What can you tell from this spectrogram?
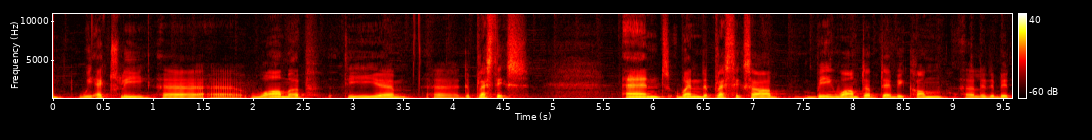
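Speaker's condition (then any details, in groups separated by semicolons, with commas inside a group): No condition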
